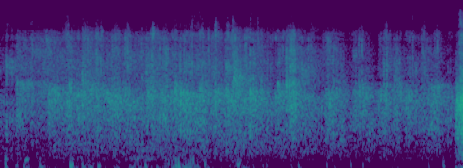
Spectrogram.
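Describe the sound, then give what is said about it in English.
A church audience applauds as a guest preacher comes up to preach, with steady, sustained clapping from many hands at an even level throughout. “So let's give him a warm welcome as Stan comes to preach for us.”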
